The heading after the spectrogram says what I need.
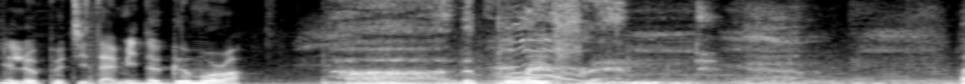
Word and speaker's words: Gamora: Parce que les A se prononcent comme dans Avengers et America. Gamora.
